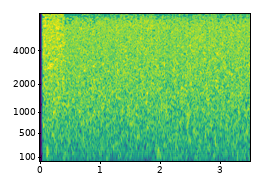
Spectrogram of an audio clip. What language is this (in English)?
Urdu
